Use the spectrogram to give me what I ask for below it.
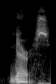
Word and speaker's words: Nerys: peace and love uh nerys it's pronounced like it rhymes with Ferris oh so you did it right nerys yeah nerys n that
